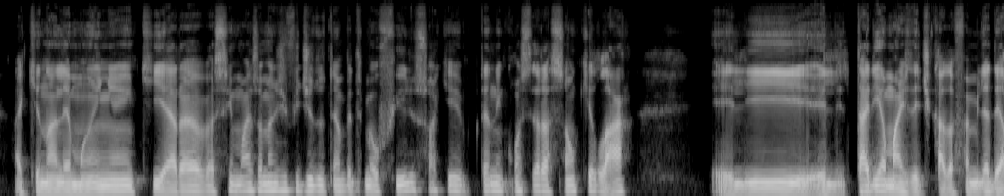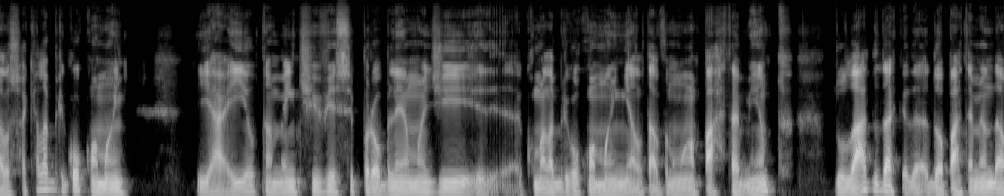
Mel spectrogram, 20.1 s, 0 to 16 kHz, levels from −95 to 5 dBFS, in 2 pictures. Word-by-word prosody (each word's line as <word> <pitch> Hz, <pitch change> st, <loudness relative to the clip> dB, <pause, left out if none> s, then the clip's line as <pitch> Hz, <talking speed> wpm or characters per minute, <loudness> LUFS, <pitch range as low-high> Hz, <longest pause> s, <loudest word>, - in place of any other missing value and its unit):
aqui 90 Hz, -, -4 dB
na 90 Hz, 0 st, +3 dB
Alemanha 90 Hz, +5 st, +3 dB
e 105 Hz, -, -1 dB
que 105 Hz, -1 st, -2 dB
era, 100 Hz, +2 st, +1 dB
assim, 105 Hz, +4 st, -4 dB
mais 125 Hz, +2 st, -2 dB
ou 130 Hz, -, +1 dB
menos 130 Hz, 0 st, +2 dB
dividido 120 Hz, -3 st, -2 dB
o -, -, -6 dB
tempo 105 Hz, 0 st, -3 dB
entre 95 Hz, -, -9 dB
meu 105 Hz, 0 st, 0 dB
filho, 120 Hz, +4 st, -2 dB
só 135 Hz, -1 st, -9 dB
que 125 Hz, -2 st, -4 dB, 0.2 s
tendo 120 Hz, +2 st, -1 dB
em 120 Hz, -, -1 dB
consideração 115 Hz, -3 st, -3 dB
que 125 Hz, +1 st, -4 dB
lá 110 Hz, -3 st, +1 dB, 0.9 s
ele 90 Hz, 0 st, +3 dB
ele 85 Hz, 0 st, -1 dB
estaria 110 Hz, +2 st, +1 dB
mais 95 Hz, -3 st, +3 dB
dedicado 85 Hz, -1 st, -2 dB
à -, -, -8 dB
família 90 Hz, +2 st, 0 dB
dela. 85 Hz, -4 st, +2 dB
Só 80 Hz, +4 st, -9 dB
que 110 Hz, -, -14 dB
ela 150 Hz, +1 st, +1 dB
brigou 120 Hz, -6 st, -1 dB
com 120 Hz, -, -4 dB
a -, -, +3 dB
mãe, 90 Hz, +2 st, +3 dB, 0.7 s
e 90 Hz, -1 st, -1 dB
aí 90 Hz, +1 st, 0 dB
eu 105 Hz, +1 st, -1 dB
também 95 Hz, 0 st, -1 dB
tive 100 Hz, +1 st, -3 dB
esse 95 Hz, -1 st, -2 dB
problema 90 Hz, +3 st, +1 dB
de 95 Hz, -4 st, -1 dB
eh, -, -, -15 dB
como 95 Hz, -, -2 dB
ela 95 Hz, +1 st, +1 dB
brigou 90 Hz, 0 st, -2 dB
com -, -, -2 dB
a -, -, +2 dB
mãe 80 Hz, +1 st, 0 dB
e -, -, 0 dB
ela 70 Hz, +2 st, -2 dB
estava 75 Hz, -3 st, -2 dB
em -, -, -2 dB
um 80 Hz, +1 st, -2 dB
apartamento 85 Hz, +7 st, 0 dB, 0.5 s
do 95 Hz, -, +2 dB
lado 90 Hz, +10 st, +5 dB
da 120 Hz, -2 st, +6 dB
c 100 Hz, -, -7 dB
da 85 Hz, -1 st, -2 dB
do 85 Hz, 0 st, +1 dB
apartamento 85 Hz, +1 st, +2 dB
da 85 Hz, -1 st, +4 dB
95 Hz, 200 wpm, -23 LUFS, 85-110 Hz, 0.9 s, da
